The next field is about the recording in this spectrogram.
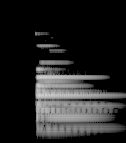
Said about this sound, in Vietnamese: Tiếng chuông từ hoàng cung xa xôi cuối cùng cũng truyền đến hồ Nhạn Minh.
